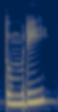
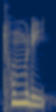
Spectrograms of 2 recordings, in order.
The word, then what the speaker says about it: ठुमरी: तुमरी इट इज़ ठुमरी, तो ये थोड़ा सा मिसप्रोनाउंस है।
